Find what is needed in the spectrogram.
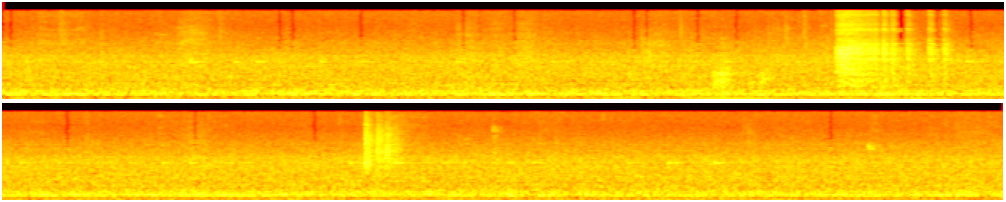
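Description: Window air conditioner running with a steady low hum. Two brief noisy rustles cut in over it, about four and seven seconds in.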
